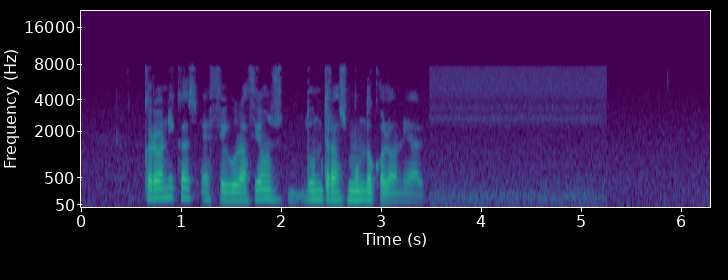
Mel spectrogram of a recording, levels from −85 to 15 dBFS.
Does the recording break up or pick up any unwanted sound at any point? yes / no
no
